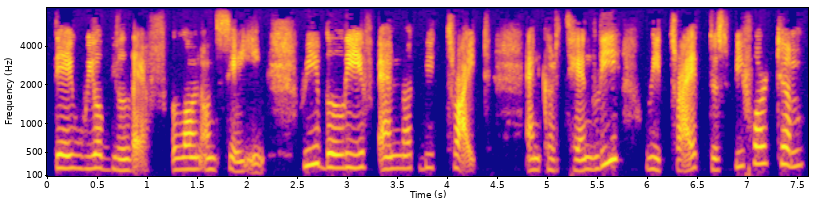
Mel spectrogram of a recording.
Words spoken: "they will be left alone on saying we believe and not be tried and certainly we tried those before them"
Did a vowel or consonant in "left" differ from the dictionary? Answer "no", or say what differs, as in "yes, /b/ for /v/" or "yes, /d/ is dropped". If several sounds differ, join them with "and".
no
